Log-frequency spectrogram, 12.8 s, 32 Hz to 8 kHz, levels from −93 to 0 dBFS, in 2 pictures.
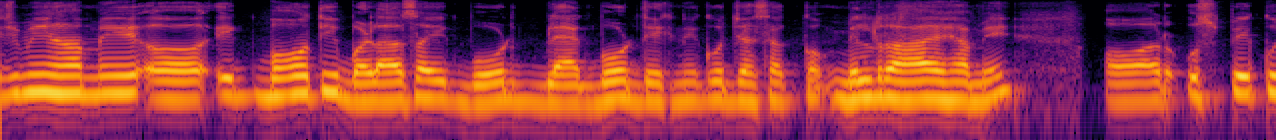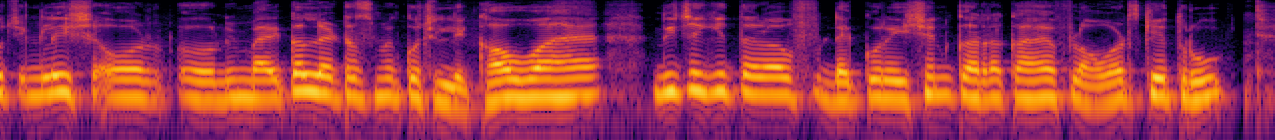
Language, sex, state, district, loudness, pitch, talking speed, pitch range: Hindi, male, Bihar, Jamui, -18 LUFS, 175 Hz, 200 wpm, 160-195 Hz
